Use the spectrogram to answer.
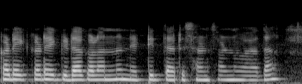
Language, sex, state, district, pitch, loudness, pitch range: Kannada, female, Karnataka, Koppal, 215 Hz, -18 LUFS, 210-225 Hz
